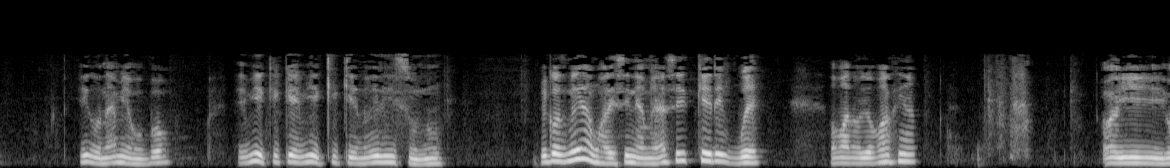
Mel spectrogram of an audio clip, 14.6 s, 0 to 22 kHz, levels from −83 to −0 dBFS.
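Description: From start to finish the speech carries plainly audible damage, likely from MP3 compression at a low bitrate, which fits roughly 24 kbps. Nothing survives above 5.8 kHz, so s sounds lose their hiss and turn dull, while weak detail flickers in and out, giving a watery, swirly texture with smeared onsets. A spectrogram shows a flat ceiling at 5.8 kHz and patchy, blinking blocks of energy beneath it.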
